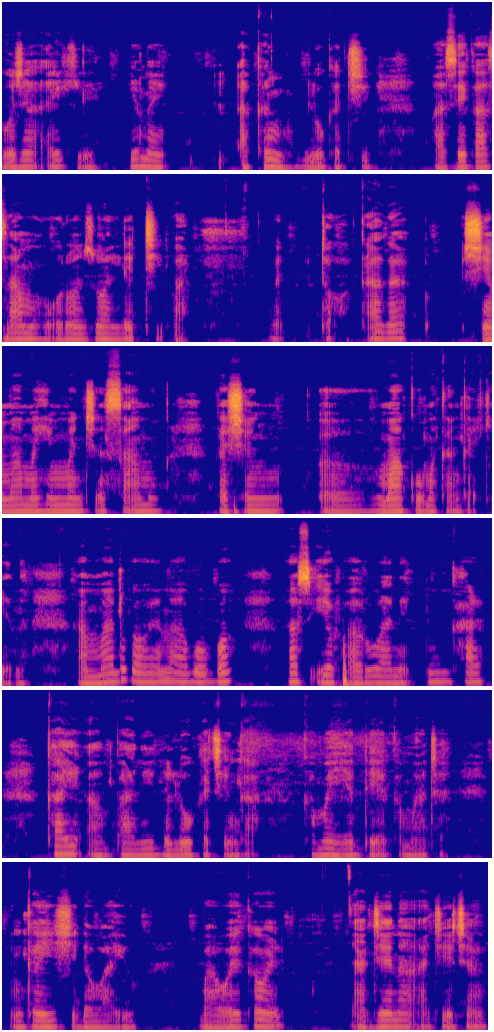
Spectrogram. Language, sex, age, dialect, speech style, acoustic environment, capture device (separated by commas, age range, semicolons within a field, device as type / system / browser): Hausa, female, 25-34, Nigeria - Kano, focused, appliances, mobile / Linux / Chrome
